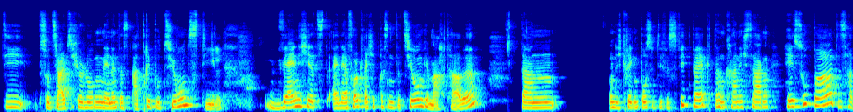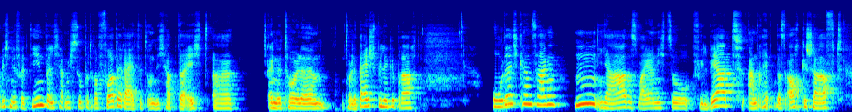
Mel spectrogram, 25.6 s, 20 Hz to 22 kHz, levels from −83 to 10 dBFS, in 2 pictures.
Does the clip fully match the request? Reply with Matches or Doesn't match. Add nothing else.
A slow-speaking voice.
Doesn't match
